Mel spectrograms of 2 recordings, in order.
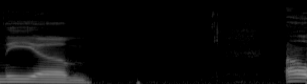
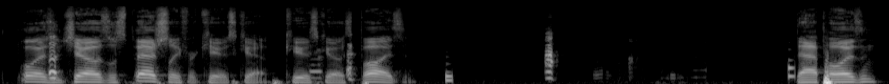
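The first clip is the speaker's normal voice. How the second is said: loud, low, dramatic villain; movie villain voice; 4 semitones lower, 8 dB louder than usual. Retold or imitated. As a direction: ham up the villain's poison line. Emperor's New Groove quote.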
